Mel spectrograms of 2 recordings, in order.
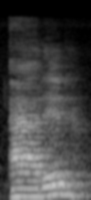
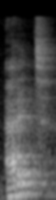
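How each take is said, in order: First: The word ends with an ID sound. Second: The word ends with a T sound. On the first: The speaker calls it right. "Pronunciación id" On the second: The speaker calls it wrong. "como con T al final"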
